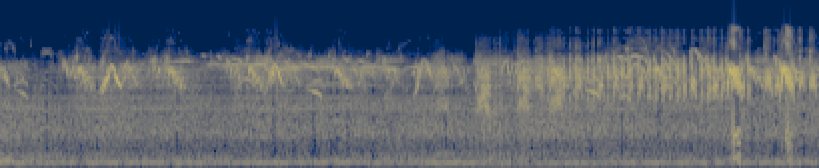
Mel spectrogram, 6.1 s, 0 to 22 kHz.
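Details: Osprey at its nest at Dunrovin Ranch, 7:01 in the morning on 30 April 2020, with an early fish: a run of short, thin whistled chirps, some slurring downward, then denser overlapping chatter amid other small birds and a faint steady hum.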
